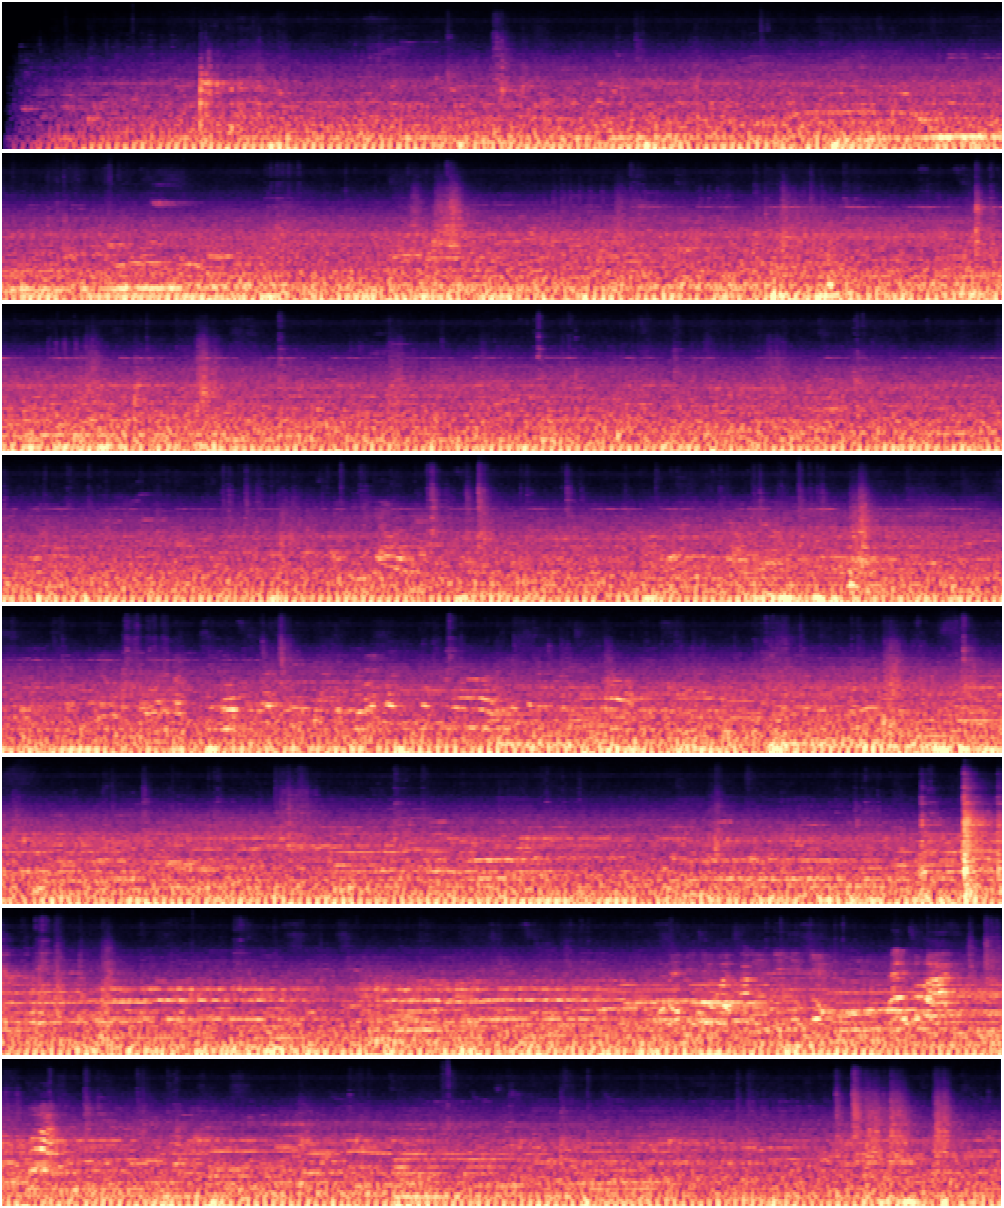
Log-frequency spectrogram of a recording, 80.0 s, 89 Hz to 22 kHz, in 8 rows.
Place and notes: Zhongzhi Rd., Yuli Township - small Town
small Town, Sitting under a tree
Zoom H2n MS +XY
Yuli Township, Hualien County, Taiwan, 7 September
